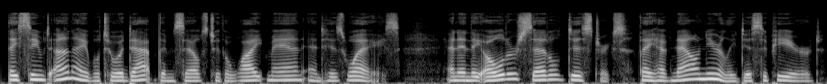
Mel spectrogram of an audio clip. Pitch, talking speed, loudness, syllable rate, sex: 190 Hz, 175 wpm, -16 LUFS, 5.0 syllables/s, female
